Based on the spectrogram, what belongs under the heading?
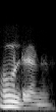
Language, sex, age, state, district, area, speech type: Kannada, male, 60+, Karnataka, Koppal, rural, conversation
